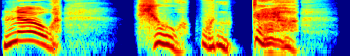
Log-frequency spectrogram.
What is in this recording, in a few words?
Female Blood Elf; Victory Pre Explosion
